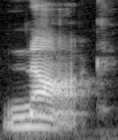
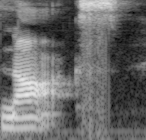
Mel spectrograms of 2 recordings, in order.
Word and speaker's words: Knock: Pronounced N-O-C-K, Knock. There's no S on the end, so please don't call me Miss Knox.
